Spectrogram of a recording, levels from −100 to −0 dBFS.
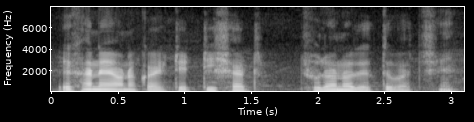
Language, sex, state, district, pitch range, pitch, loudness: Bengali, male, West Bengal, Alipurduar, 105-120 Hz, 110 Hz, -22 LUFS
